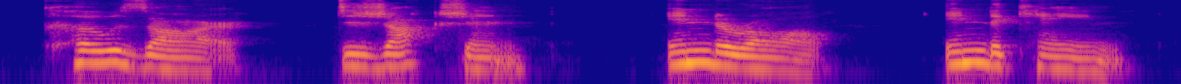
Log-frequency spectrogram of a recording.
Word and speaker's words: digoxin: email them to me here is week 9 pronunciation words clonidine cozaar digoxin endure all indicate nifedipine nitroglycerin propranolol riff mall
